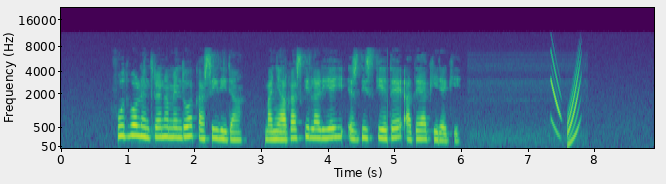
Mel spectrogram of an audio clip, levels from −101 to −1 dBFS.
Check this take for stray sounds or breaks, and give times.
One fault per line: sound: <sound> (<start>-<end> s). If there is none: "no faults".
sound: chirp (7.3-7.8 s)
